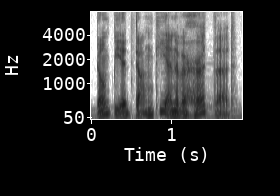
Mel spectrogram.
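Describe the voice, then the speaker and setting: A male voice actor, chatting and thinking out loud during a live-streamed recording session in his booth. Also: medium pitch, very animated, fairly quick, vocal fry, no room sound. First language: German. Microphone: booth microphone.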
